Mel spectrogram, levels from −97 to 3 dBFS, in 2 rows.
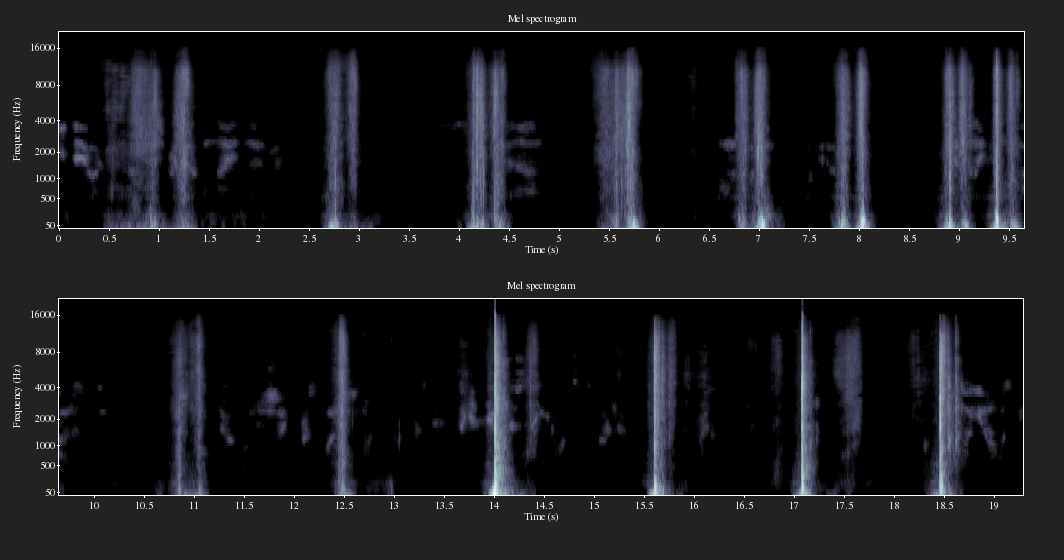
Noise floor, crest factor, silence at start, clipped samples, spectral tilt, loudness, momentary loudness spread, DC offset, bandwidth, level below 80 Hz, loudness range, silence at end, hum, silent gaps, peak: under -90 dBFS; 32 dB; 1.2 s; under 0.1%; -3.5 dB/octave; -28 LUFS; 25 LU; under 0.1%; 16 kHz; -36 dBFS; 21 LU; 0.75 s; none; none; 0 dBFS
